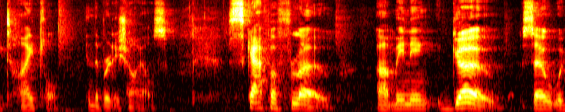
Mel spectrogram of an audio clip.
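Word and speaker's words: Scapa: Whereas scapper, as in the place, scapper flow is S-C-A-P-A.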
